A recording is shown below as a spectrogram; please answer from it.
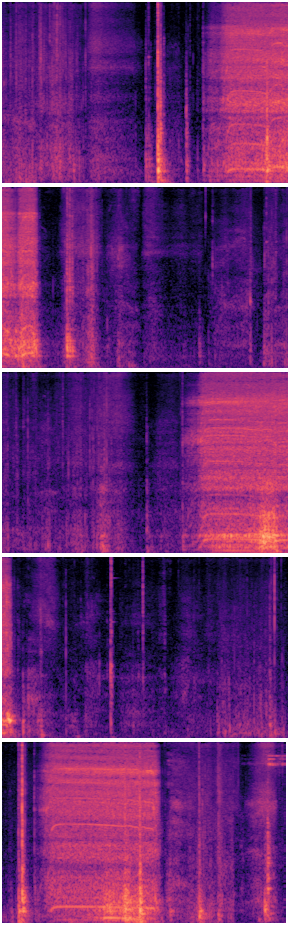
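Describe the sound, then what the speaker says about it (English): A power drill drives Tek screws into the metal frame of a whole house fan during a DIY attic install, with three long whirring bursts separated by quieter handling and scraping. "Now I'm going to screw these Tech screws in to support the sides."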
